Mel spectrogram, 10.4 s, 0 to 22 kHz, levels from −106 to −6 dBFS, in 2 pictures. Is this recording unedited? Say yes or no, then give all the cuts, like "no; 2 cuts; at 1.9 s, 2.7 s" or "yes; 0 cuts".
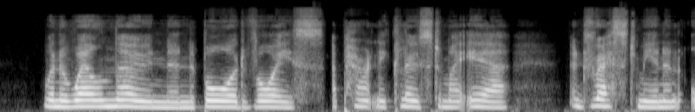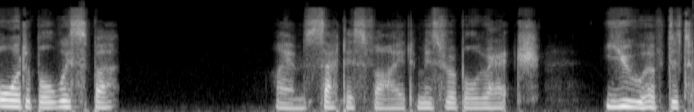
yes; 0 cuts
